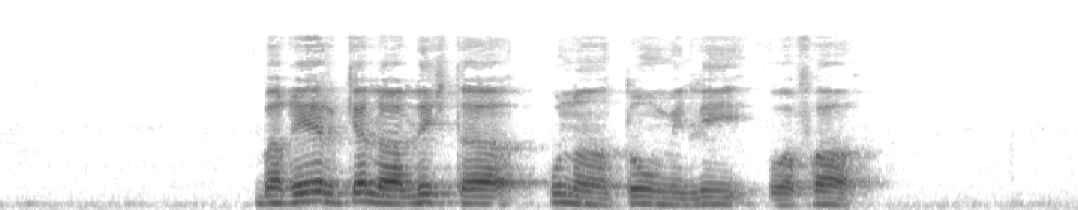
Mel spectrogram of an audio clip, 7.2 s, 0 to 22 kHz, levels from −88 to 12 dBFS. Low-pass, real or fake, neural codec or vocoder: 10.8 kHz; real; none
